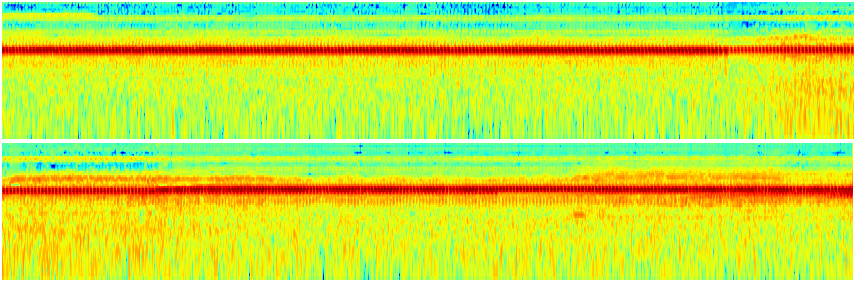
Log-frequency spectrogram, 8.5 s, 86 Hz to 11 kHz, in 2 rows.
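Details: Southern toads calling around small dug ponds on a wet night after a thunderstorm, June 10, 2014: a long, steady, high trill held at one pitch, with a short break and a slight pitch shift midway as callers overlap.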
